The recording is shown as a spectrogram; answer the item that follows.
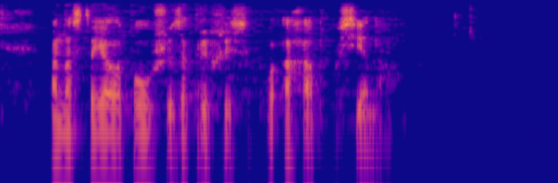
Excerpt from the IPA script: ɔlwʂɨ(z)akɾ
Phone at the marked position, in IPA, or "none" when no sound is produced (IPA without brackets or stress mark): z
